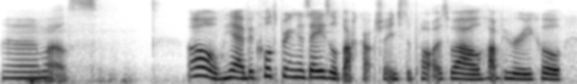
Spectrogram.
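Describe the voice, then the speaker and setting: A young woman giving a chatty, excitable casual review of a TV episode. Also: mid-range voice, a little fast. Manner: chatty, excitable, acts out quotes.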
